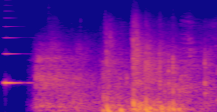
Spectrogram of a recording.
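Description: A short electronic countdown beep at the very start, then a group of people getting up and moving about: thuds, scuffs and indistinct voices.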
